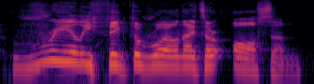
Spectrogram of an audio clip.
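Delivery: mock awe at the Royal Knights. Real, not acted. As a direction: drag it out like a smitten fan, sarcastic. Mocking the dev team.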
